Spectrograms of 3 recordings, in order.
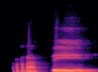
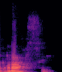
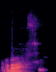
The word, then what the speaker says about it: rafe: Se producen en una región, chicas, que se pronuncia así, no se pronuncia rapé ni rafé, se pronuncia rafe. Así como decir rafa, así rafe.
